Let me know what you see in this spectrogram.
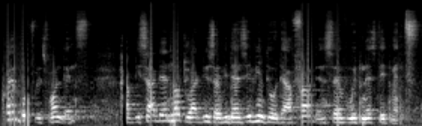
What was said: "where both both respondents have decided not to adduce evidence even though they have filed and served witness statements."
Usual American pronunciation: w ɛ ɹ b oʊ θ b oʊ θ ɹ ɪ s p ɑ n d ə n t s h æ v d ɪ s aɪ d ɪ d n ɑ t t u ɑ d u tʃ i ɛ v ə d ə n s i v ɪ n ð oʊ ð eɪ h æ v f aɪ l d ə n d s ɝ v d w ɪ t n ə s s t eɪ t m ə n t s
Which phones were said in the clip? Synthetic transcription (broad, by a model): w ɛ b b oʊ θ ɹ ɪ s p ɑ n d ə n t s h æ v d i s aɪ d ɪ d n ɑ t t u ɑ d u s ɛ v ə d ə n s i v ɪ n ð oʊ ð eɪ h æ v f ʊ n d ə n s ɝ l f w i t n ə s s t eɪ t m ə n t s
